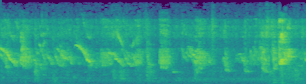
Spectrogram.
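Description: Chicks about three weeks old cheep and cluck in a busy, continuous chorus of short high chirps, fairly close, with faint rustling underneath.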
